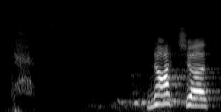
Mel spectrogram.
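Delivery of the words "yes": hushed whispered yes. Shown as a demonstration. Teacher confirming to the class, still whispering. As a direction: keep it to a bare whisper.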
